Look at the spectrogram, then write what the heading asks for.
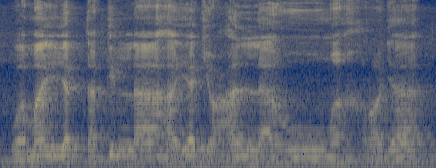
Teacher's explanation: Jadi ada dua lam dia masukkan wasalkan.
